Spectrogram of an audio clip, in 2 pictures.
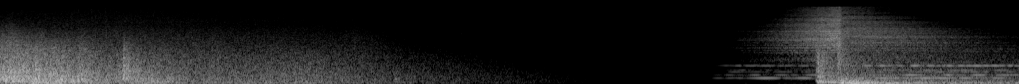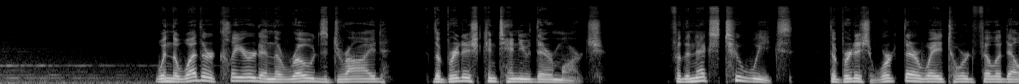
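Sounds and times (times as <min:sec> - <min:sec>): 
rain-like rush: 0:00.0 - 0:05.0
loud thunder rumbling: 0:00.0 - 0:05.2
sustained roar of storm noise: 0:00.0 - 0:05.3
speech: 0:11.8 - 0:16.3, 0:16.9 - 0:20.3.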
